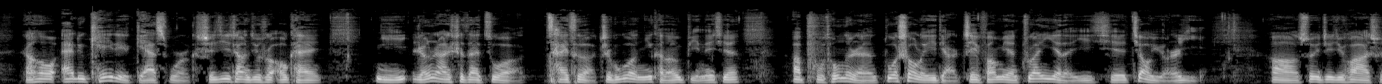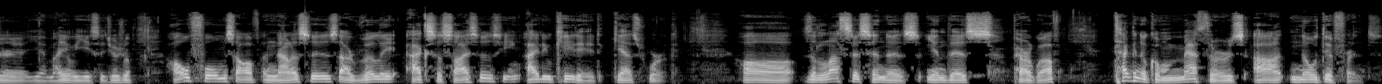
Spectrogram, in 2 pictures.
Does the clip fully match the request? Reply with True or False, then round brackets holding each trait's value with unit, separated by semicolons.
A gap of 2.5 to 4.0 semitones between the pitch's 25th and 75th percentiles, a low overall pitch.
True (2.8 semitones; 110 Hz)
